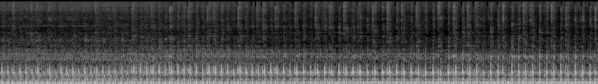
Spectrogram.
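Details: Yamaha 90hp three-cylinder two-stroke outboard, not run for a couple of months, starts right up but No. 2 (middle) cylinder will not fire despite work so far; uneven loping idle dropping a beat regularly; misfire.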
